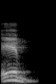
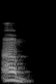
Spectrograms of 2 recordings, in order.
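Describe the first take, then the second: First: The syllable starts with an 'eh' vowel. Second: The syllable starts with an 'ah' vowel. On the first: "ই এর এ উচ্চারণ ধরি তাহলে বি এর ব উচ্চারণের জন্য এব" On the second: "আ উচ্চারণ ধরলে ই বি আব"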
